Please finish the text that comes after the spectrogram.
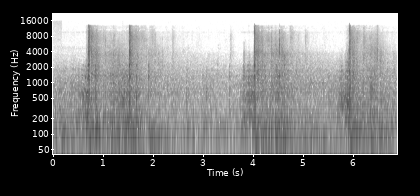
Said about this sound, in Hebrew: הנה תחילה כמה קולות מאותה תקיפה הלילה.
